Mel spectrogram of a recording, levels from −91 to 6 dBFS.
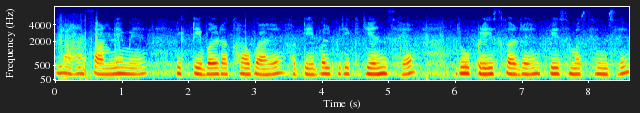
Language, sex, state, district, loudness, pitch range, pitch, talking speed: Hindi, female, Bihar, Bhagalpur, -16 LUFS, 195-215 Hz, 200 Hz, 145 wpm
